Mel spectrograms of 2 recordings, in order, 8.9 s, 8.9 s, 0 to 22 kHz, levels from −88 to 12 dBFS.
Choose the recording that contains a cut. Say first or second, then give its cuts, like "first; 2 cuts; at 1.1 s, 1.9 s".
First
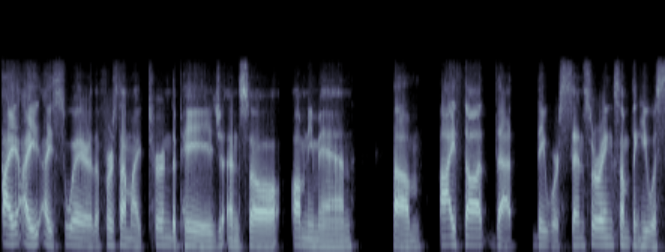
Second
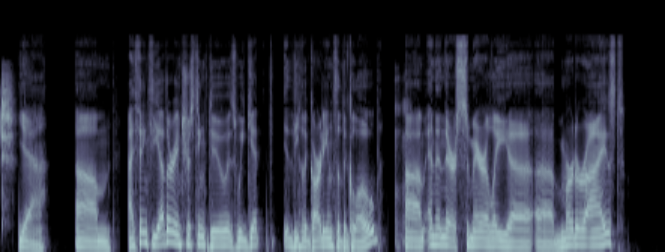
second; 4 cuts; at 1.6 s, 2.8 s, 4.0 s, 5.2 s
